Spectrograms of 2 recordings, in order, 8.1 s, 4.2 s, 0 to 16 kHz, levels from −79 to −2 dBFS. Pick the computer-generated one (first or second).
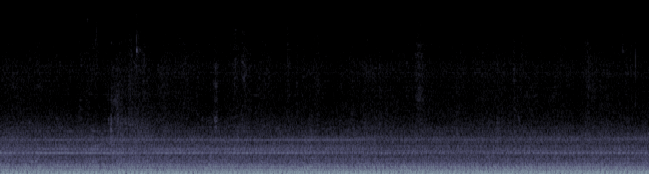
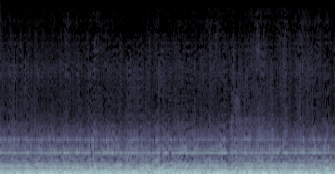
second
